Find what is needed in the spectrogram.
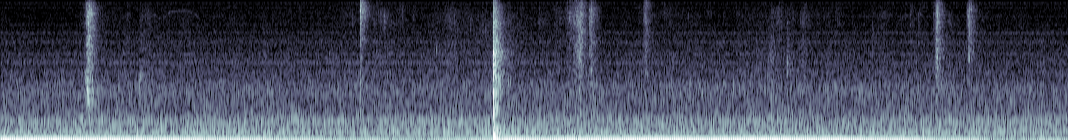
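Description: A few light, scattered clicks and taps from items being handled on a tabletop, with one sharper click about five seconds in, over a low steady room hum.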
